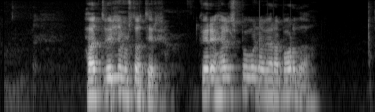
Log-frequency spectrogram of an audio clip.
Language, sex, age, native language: Icelandic, male, 40-49, Icelandic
